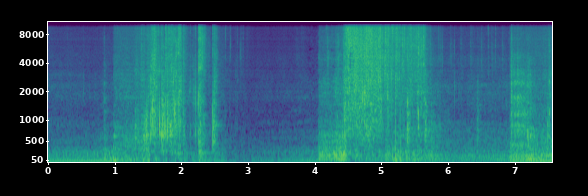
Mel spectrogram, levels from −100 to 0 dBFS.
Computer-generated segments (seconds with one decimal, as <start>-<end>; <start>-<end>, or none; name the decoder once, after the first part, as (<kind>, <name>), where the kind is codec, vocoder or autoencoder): 0.0-3.9 (autoencoder, DAC-VAE); 4.6-7.6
